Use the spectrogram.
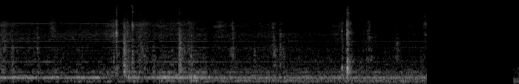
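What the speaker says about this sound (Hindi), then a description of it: "मैं यहाँ पर रिपोर्ट प्रिंट करता हूँ" A Pantum M6500 laser printer prints an info report page with a steady mechanical whir and faint ticks and clicks, then stops abruptly into silence.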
